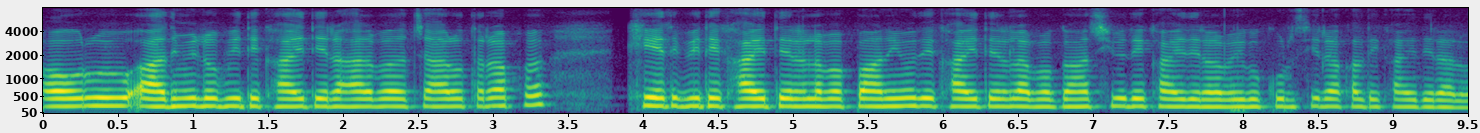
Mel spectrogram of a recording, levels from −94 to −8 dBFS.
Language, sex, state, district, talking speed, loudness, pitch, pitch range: Bhojpuri, female, Uttar Pradesh, Deoria, 210 wpm, -16 LUFS, 215 Hz, 210-225 Hz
